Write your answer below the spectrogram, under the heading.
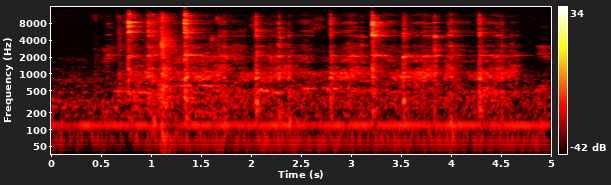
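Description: Cutlery clinking against plates and dishes: a string of irregular light clicks and ringing clinks starting about a second in.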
